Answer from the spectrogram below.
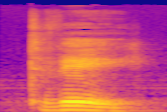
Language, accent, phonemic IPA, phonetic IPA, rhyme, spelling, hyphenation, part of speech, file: Dutch, Netherlands, /tʋeː/, [tʋeɪ̯], -eː, twee, twee, numeral / noun, Nl-twee.ogg
- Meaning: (numeral) two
